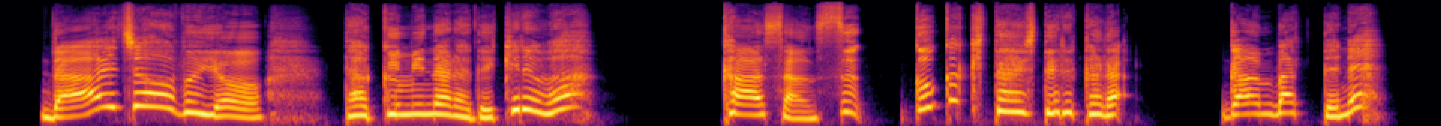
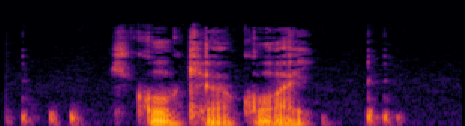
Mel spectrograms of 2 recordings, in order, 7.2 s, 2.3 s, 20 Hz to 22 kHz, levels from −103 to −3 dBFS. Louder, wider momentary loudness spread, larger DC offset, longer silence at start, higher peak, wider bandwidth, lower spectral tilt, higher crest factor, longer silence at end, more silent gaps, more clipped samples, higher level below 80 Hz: first, -15 LUFS vs -31 LUFS; second, 9 LU vs 18 LU; neither; about the same, 0.2 s vs 0.25 s; first, -2 dBFS vs -10 dBFS; first, 19.5 kHz vs 10 kHz; second, -3.5 dB/octave vs -7 dB/octave; second, 14 dB vs 22 dB; about the same, 0.3 s vs 0.35 s; first, 3.16-3.61 s, 5.81-6.11 s vs none; neither; second, -68 dBFS vs -42 dBFS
